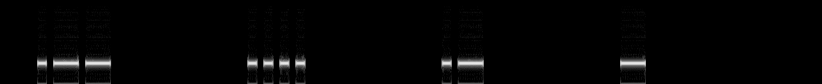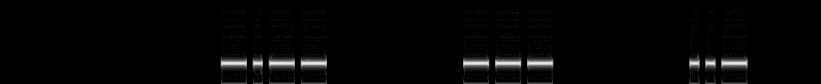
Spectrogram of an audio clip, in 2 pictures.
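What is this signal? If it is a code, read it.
Morse code, heard as a keyed tone, about 15 wpm, spaced as for 5 wpm, 1000 Hz. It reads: WHAT YOU
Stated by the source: Morse code sent at 5 wpm for learning.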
